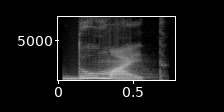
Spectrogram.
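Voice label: "думайт", Komi, female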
